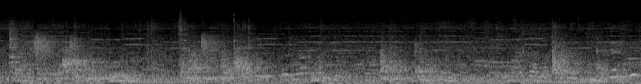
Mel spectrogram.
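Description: Background music over a pool shot: a sharp click of the cue tip striking the cue ball right at the start, followed by a few more short clicks and knocks of balls meeting each other and the cushions.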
